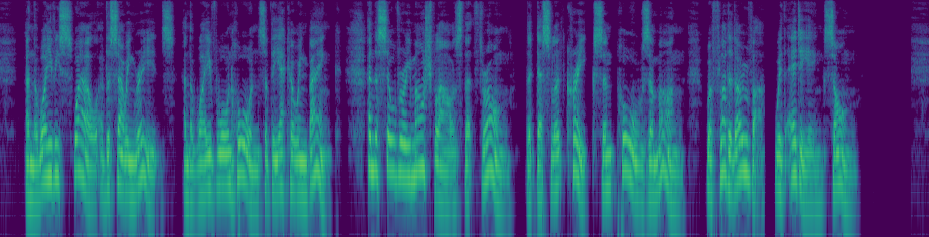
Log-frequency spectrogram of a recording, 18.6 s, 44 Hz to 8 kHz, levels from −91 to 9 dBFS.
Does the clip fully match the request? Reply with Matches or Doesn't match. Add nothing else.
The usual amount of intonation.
Doesn't match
